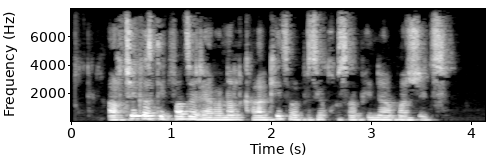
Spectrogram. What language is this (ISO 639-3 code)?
hye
